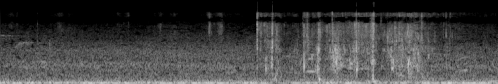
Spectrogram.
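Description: Feet splashing and sloshing in water outdoors on a warm day, a run of light irregular splashes over steady background noise, midway through.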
